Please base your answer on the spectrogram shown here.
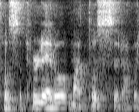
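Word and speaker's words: πληρώματος: 그러니까 이것은 소유격 단수로서 플레로마토스라고 읽으면 됩니다.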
